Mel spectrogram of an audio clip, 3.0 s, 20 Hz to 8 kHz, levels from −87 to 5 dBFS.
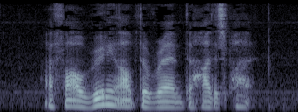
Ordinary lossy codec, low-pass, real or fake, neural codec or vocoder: MP3, 32 kbps; 7.2 kHz; real; none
